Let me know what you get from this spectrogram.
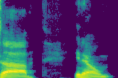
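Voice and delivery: normal talking voice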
